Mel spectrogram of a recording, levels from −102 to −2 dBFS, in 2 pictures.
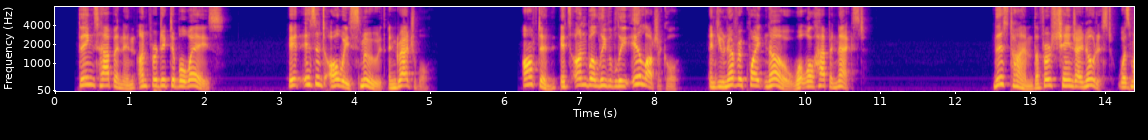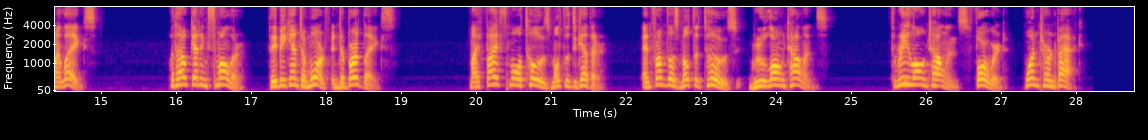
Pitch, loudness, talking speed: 195 Hz, -16 LUFS, 135 wpm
